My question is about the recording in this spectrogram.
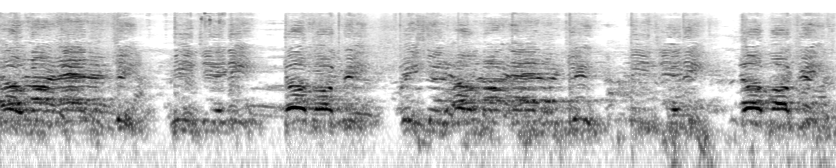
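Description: A crowd of protesters chanting together in short shouted phrases, each a second or two long, with brief breaks between them.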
